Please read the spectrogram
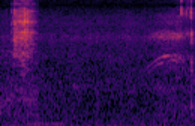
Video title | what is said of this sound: हरा भरा कबाब - वेज कटलेट - Hotel Style Hara Bhara Kabab Recipe - Veg Kabab | असा कुरकुरीत आवाज येतोय वरून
